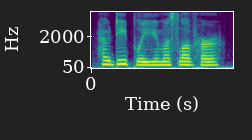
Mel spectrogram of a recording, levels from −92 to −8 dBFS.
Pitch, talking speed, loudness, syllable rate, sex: 180 Hz, 200 wpm, -13 LUFS, 5.0 syllables/s, female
